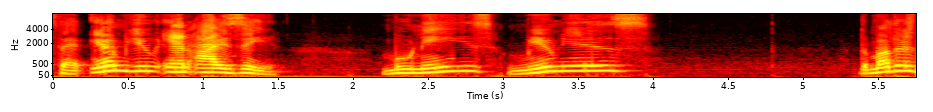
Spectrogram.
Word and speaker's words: Muniz: I cannot pronounce that. M-U-N-I-Z.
